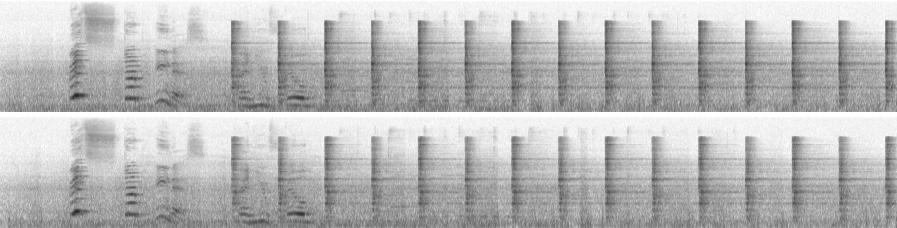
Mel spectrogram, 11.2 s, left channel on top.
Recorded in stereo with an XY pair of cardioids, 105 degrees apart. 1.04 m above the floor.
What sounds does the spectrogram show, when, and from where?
0.9 s a shout: 30° left, 2.5 m; by 3.9 s 10° right, 3 m
2.9 s ticking: 65° left, 7.5 m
